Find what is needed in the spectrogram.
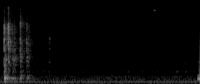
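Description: A brief crisp plastic rustle as a Curlformer spiral curler's wand is drawn out and the hair pulled through its mesh, then a quiet room with a low steady hum and a faint tick near the end.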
